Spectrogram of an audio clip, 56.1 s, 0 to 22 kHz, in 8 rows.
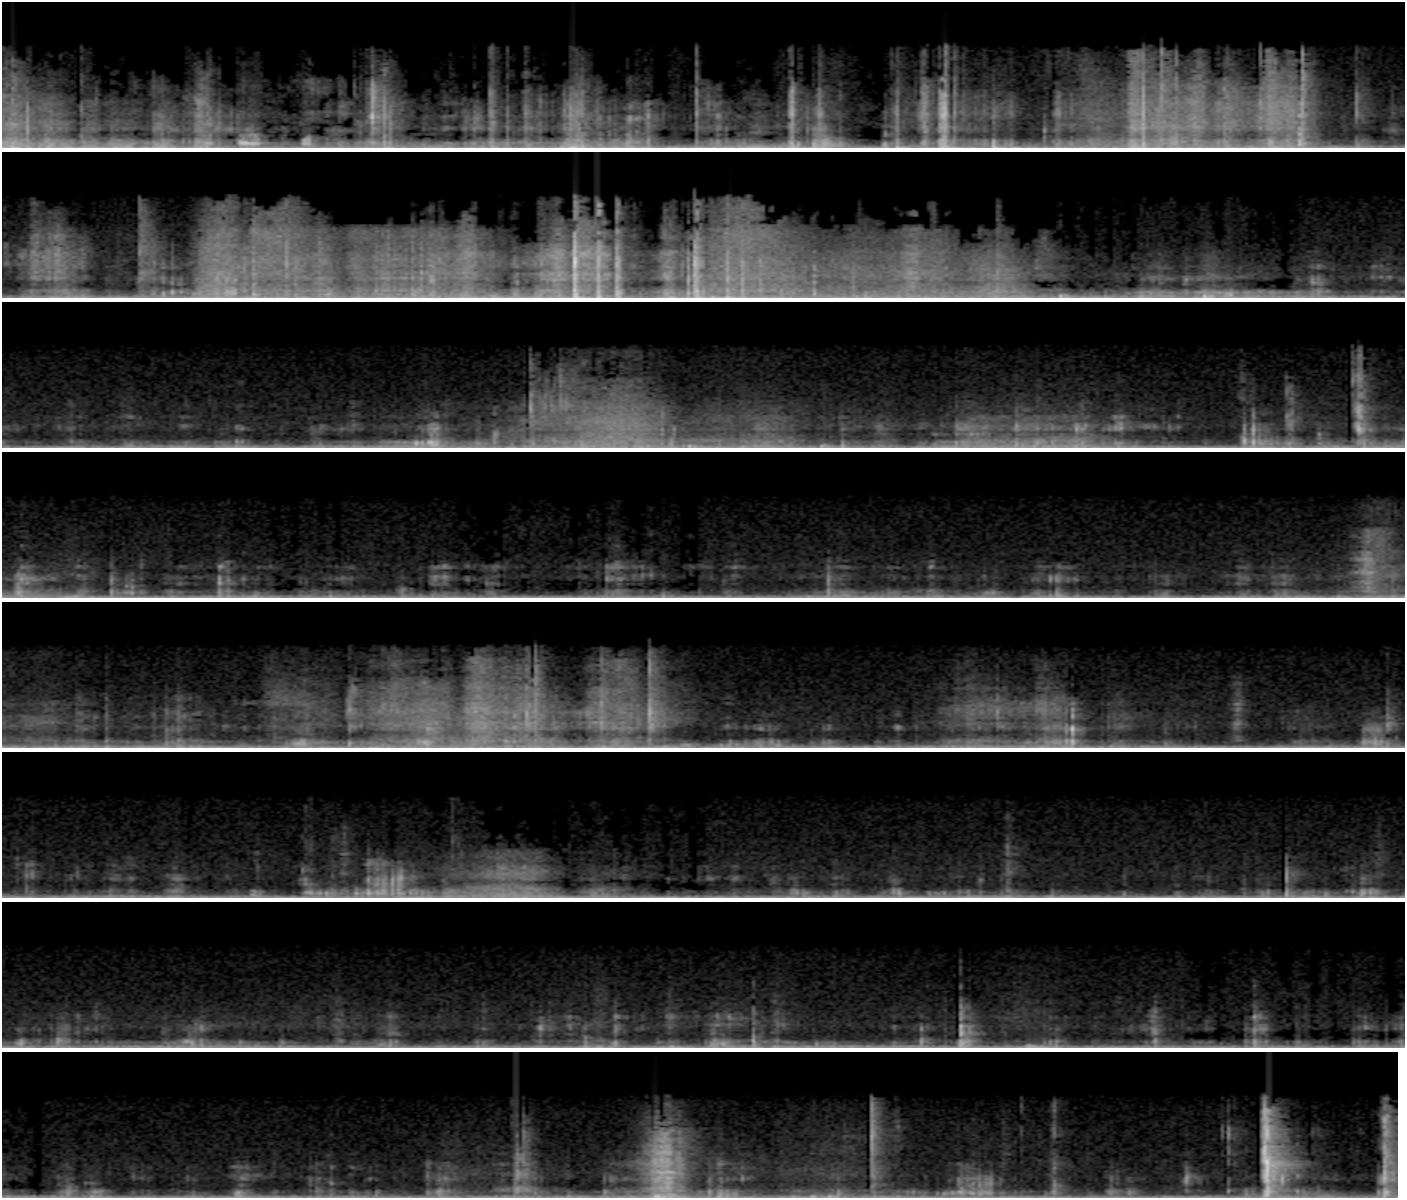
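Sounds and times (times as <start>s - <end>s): person chewing food: 0.0s - 56.0s.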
